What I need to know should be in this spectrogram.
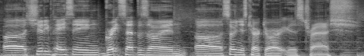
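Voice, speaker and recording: A man's voice: mid-range voice, slow pace, a bit bright, faint music behind. A blunt, sardonic man co-hosting a review show in casual banter, swearing freely. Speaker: co-host of a movie review show.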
